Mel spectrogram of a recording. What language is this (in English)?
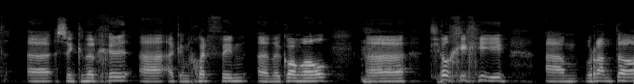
Welsh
